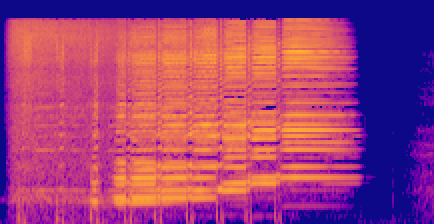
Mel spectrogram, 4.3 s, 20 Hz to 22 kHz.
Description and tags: Chromatic Harmonica 29
A chromatic harmonica recorded in mono with my AKG C214 on my stairs.
chromatic, harmonica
